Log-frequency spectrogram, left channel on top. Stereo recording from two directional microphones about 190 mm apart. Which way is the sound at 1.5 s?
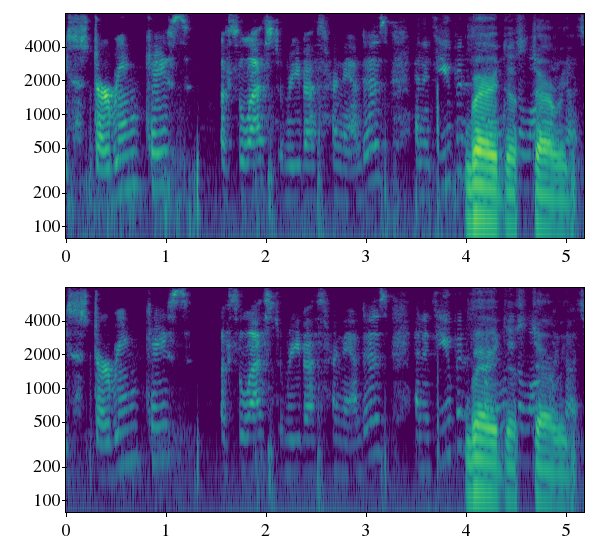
30° right (ahead or behind).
